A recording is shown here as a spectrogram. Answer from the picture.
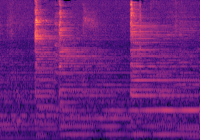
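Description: Live acoustic guitar strummed in a slow song, with two strong strums about half a second in and just past the middle, over held notes ringing underneath.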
